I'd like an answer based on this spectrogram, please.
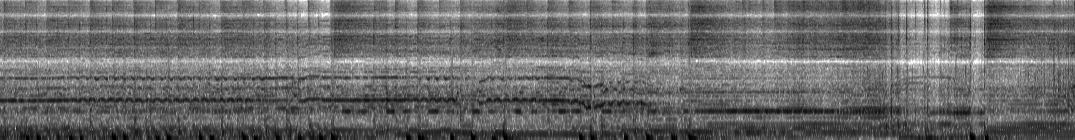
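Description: Live rock band playing: a female lead vocal holds long notes with vibrato over electric guitar, bass and drum kit. About two-thirds of the way through the drums drop away, leaving sustained guitar and bass chords, with a couple of last drum hits near the end.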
